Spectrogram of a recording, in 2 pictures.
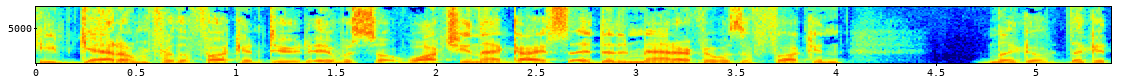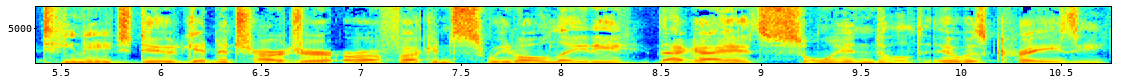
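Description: A man's plain, everyday voice at medium pitch, fairly quick and fairly even in intonation, with very even loudness in a very clean recording against a silent background. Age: 20s. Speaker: podcast co-host. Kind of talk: casual chat. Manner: joking.

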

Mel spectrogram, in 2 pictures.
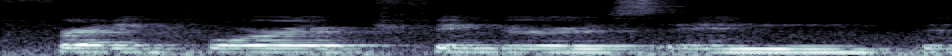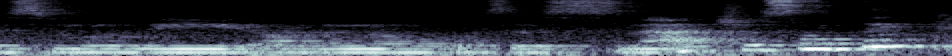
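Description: Noticeable background noise sits behind a woman's voice. Her pitch is fairly low, and her intonation is monotone and flat. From Puerto Rico. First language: Spanish. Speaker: olympic weightlifter and personal trainer. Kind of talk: casual chat. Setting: in person.

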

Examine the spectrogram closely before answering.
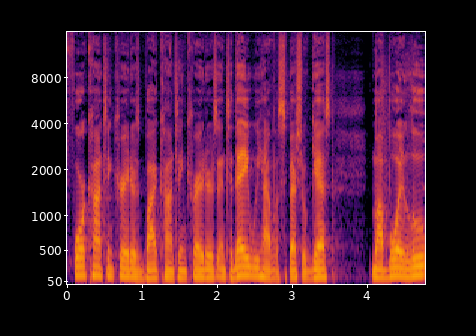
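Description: Using a normal speaking voice, a man speaks at a fairly low pitch and fairly quick pace with ordinary pitch variation, on a very clean recording with a silent background. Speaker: podcast host. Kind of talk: casual interview. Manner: casual, laid-back.

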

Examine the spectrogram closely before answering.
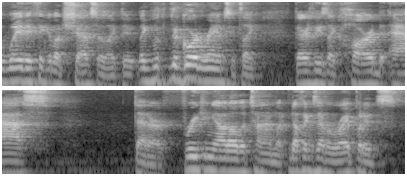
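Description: A man with an American accent speaks fairly quickly in a somewhat breathy voice. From Massachusetts. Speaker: customer service worker at a betting company. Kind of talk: casual chat.

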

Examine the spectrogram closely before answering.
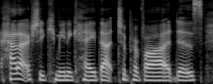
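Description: On a very clean recording with a silent background, a woman with an Australian accent speaks at a moderate pace in a fairly low pitch. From Australia, Victoria and Queensland. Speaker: event organiser and marketing business founder. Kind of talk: casual interview chat.

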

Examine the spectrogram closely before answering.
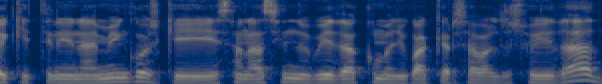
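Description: The voice belongs to a man and has a dark, mellow tone. Behind him, the background stays quiet. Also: dry, close sound with no echo. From Morocco. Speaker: intercultural mediator. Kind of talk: interview. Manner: halting, many fillers.

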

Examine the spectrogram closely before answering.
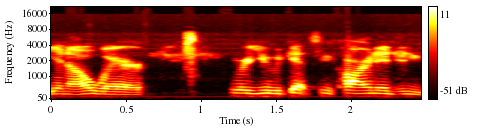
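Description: A plain, everyday voice, this speaker keeps a fairly quick pace. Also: man. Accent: American. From Florida. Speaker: off-road racer. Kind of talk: casual chat.

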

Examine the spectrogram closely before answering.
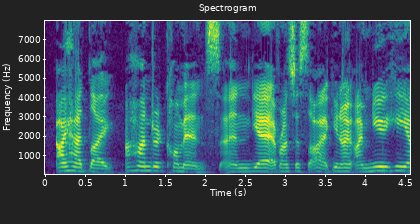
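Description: A woman with an Australian accent speaks at a moderate pace and a medium pitch. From Queensland, Australia. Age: 30s. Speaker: lingerie influencer and office worker. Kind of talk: casual interview chat.

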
